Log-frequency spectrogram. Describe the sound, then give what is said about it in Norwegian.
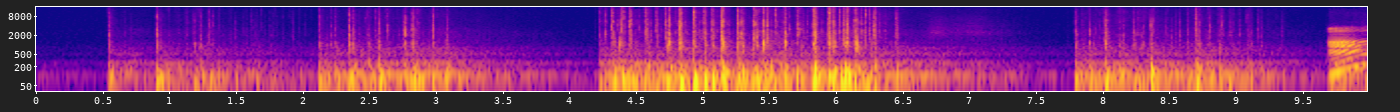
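Rapid typing on laptop keyboards in several separate bursts, first on an Air, then on a Pro, then on an Air again, fairly loud, with short pauses between stretches; the keystrokes in one burst sound denser and louder than the others. No one speaks. “Og da skal jeg først ha lyden av en Air, så en Pro, og så en Air igjen.”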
